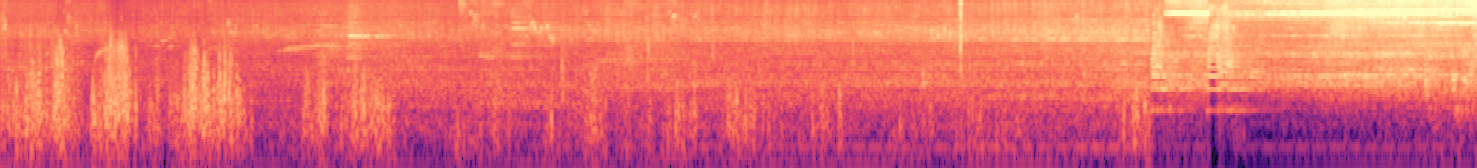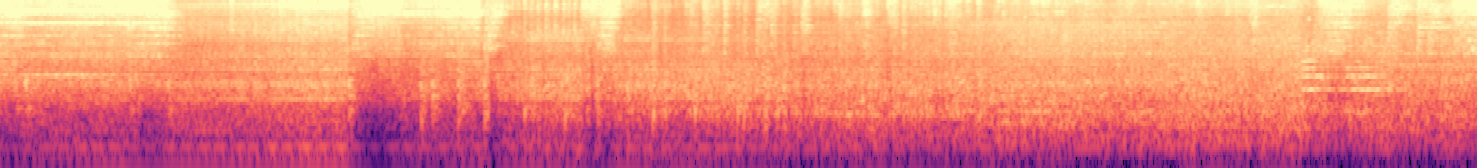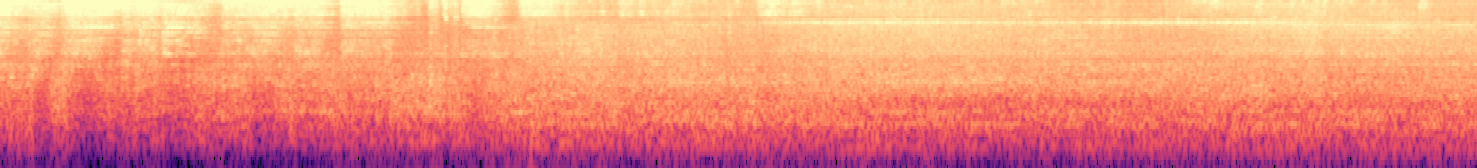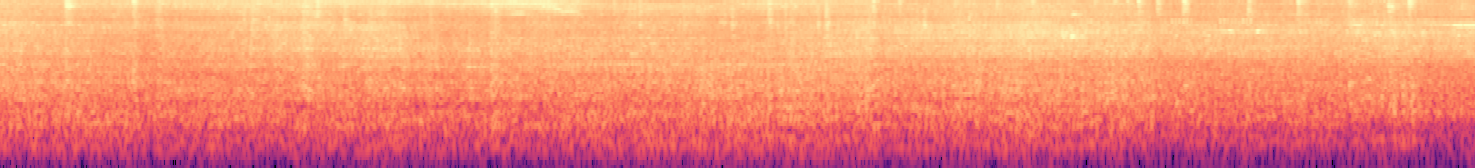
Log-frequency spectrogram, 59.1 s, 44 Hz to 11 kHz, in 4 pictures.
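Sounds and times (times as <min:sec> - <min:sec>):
train wheels on track: 0:00.0 - 0:59.0
high wheel squeal: 0:11.6 - 0:16.9, 0:17.6 - 0:19.9, 0:27.0 - 0:43.7, 0:57.8 - 0:59.0.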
